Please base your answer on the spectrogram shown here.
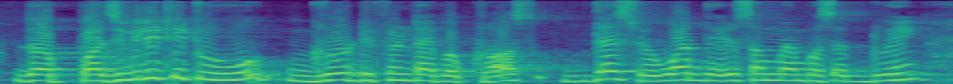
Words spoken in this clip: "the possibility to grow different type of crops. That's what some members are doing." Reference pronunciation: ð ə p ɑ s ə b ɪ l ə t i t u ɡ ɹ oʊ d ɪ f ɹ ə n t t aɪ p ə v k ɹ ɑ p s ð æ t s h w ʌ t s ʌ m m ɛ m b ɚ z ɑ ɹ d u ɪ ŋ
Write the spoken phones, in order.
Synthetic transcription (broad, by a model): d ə p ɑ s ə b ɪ l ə t i t u ɡ ɹ oʊ d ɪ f ɹ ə n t t aɪ p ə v k ɹ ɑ s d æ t s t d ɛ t s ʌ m m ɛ m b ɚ s ɑ ɹ d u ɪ ŋ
